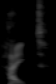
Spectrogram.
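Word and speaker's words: Haidt: You might like to know that John pronounces his last name as Height.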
